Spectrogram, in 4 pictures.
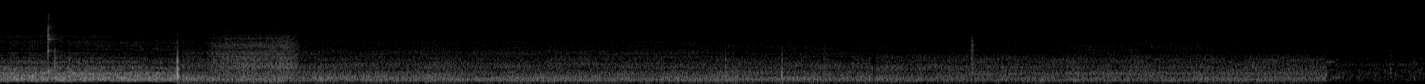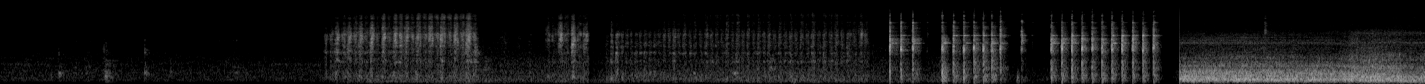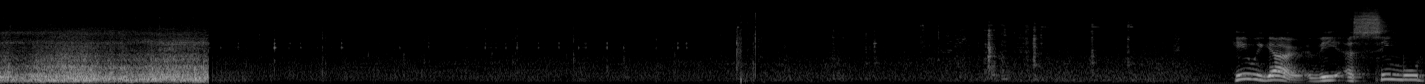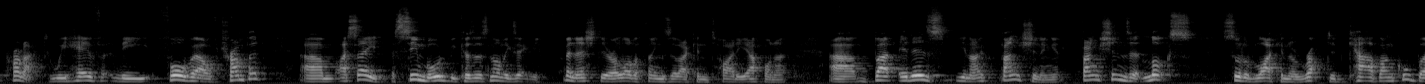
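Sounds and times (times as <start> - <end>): blowtorch flame hissing: 0.0 - 13.2, 26.0 - 30.6
rasping and scraping on metal: 17.5 - 23.0, 36.8 - 40.4.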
